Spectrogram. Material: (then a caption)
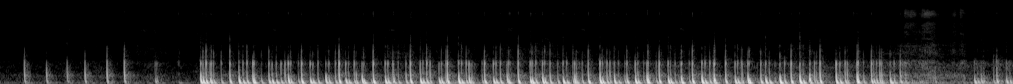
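Cork. Fingertips and short nails tap and scratch across the grainy surface of a round, thin, solid cork coaster held up close in both hands. A few spaced, dull, low taps are followed at two seconds by a dense, rapid stream of soft, muffled thuds that continues to the end. A faint brighter scratching rises near the close.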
